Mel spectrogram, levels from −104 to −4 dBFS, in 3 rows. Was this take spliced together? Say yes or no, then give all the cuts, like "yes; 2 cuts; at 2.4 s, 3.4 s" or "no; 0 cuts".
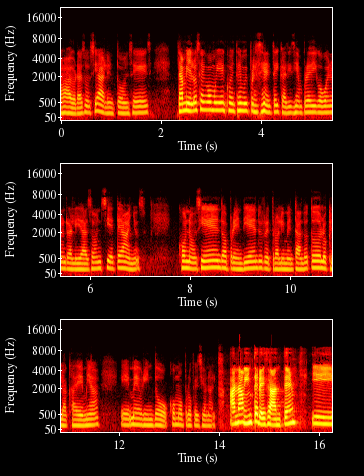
yes; 1 cut; at 14.5 s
